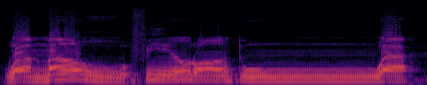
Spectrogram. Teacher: Idgham ma'al gunnah. Masuk dengung pada huruf waw.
